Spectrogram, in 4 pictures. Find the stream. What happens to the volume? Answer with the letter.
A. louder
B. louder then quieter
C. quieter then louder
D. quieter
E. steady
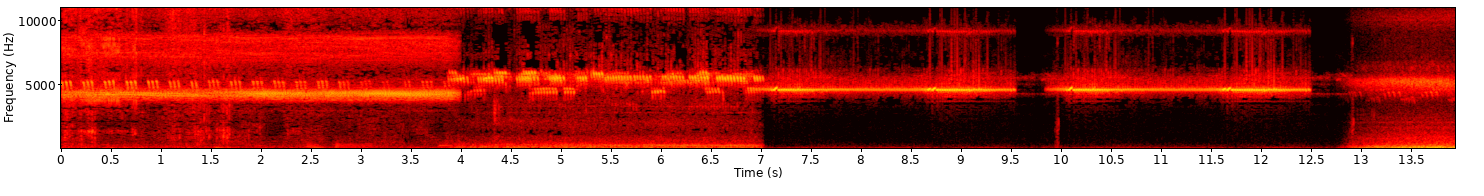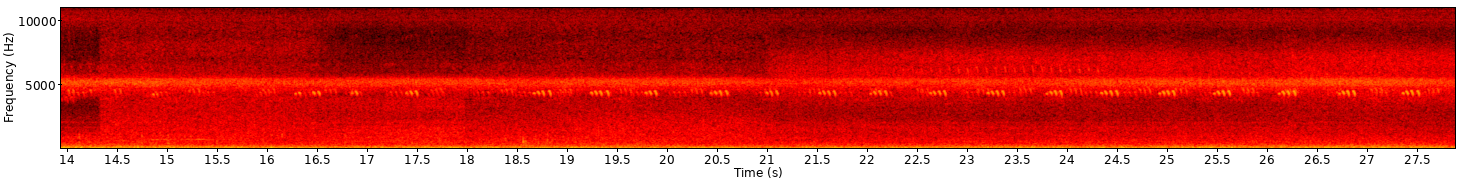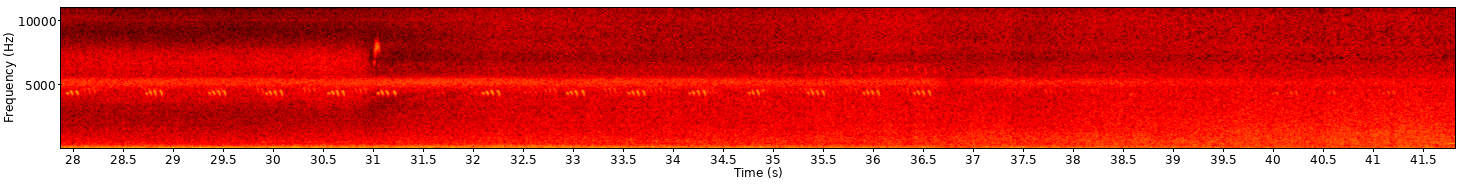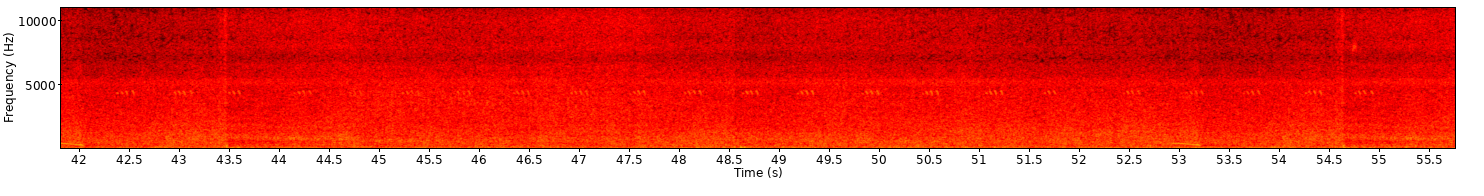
A.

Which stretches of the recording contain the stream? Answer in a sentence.
The stream can be heard from 14.3 to 55.7 s.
